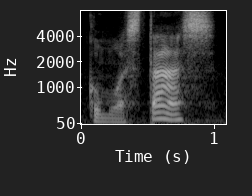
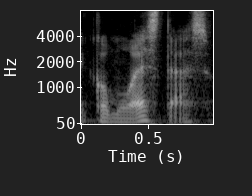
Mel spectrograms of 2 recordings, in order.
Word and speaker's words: estás: we've got to have that little check mark over the A that shows that that syllable is breaking the rule.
